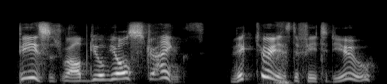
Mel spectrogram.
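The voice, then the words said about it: Bad Bane impression. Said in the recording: “it's just in Bane voice to me ... bad Bane impression”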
